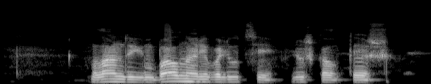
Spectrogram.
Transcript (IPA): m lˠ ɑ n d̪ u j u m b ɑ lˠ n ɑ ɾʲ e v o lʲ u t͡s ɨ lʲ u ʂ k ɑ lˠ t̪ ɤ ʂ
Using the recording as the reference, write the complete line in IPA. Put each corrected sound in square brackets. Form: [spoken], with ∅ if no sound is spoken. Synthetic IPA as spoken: m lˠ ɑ n d̪ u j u m b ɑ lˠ n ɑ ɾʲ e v o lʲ u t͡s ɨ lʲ u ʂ k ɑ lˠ t̪ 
